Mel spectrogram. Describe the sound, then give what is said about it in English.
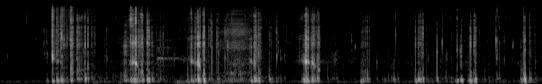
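Coffee beans being crunched between the teeth: a rapid series of sharp, crackly bites and grinding chews in uneven bursts, fairly loud, with no talking. “We're crunching beans.”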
